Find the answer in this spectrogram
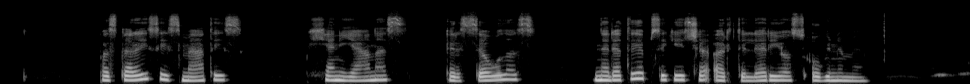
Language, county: Lithuanian, Tauragė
